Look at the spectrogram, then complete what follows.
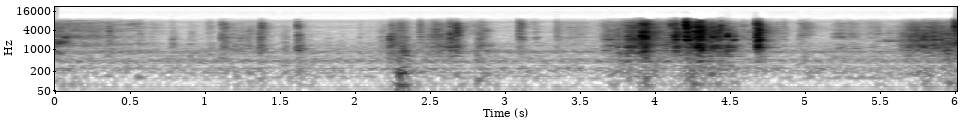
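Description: Metal motherboard tray being slid out of a steel PC case: light clicks and a knock a little over two seconds in, then scraping of metal on metal as the tray slides, around four seconds in and again near the end.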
